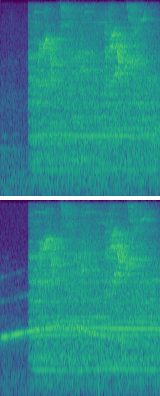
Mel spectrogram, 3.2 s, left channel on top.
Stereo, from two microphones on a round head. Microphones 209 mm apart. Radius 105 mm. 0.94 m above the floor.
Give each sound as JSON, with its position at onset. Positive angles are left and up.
{"t": 0.6, "sound": "a bird", "side_deg": 70, "distance_m": 3.0}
